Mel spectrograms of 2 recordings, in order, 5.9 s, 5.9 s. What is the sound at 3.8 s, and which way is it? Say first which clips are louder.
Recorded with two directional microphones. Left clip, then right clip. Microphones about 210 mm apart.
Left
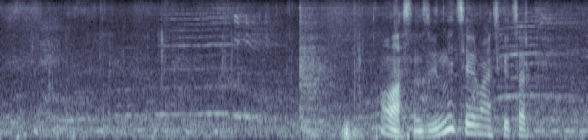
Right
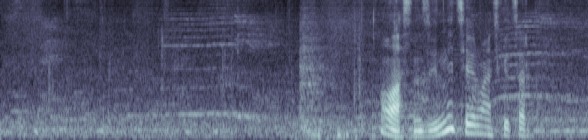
Speech: right 2 dB; 15° right (ahead or behind).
